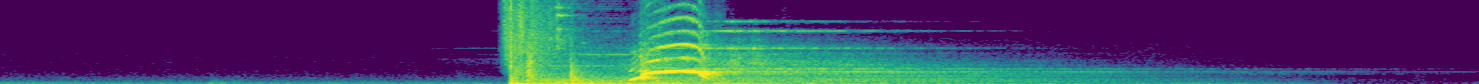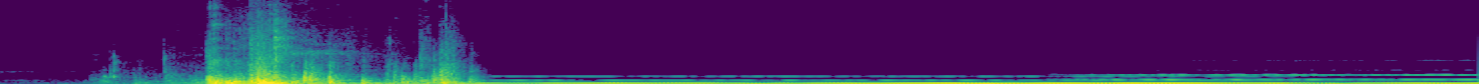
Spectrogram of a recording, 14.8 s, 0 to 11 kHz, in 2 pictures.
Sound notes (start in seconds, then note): 2.3 startling music; 3.1 Shelby screams; 8.3 door thuds; 12.0 eerie music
